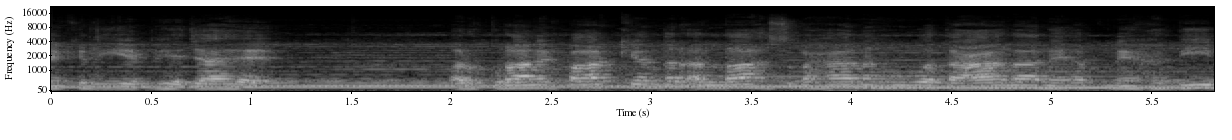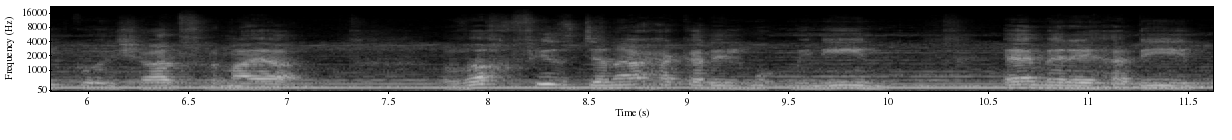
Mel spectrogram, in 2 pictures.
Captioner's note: Arabic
